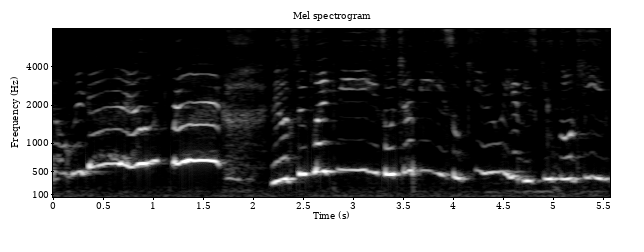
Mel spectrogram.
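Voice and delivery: very high, tearful-sounding gush; overwhelmed squealing. Retold or imitated. Meeting her little brother for the first time, squealing excitement. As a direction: squeal as if melting over a baby brother.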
